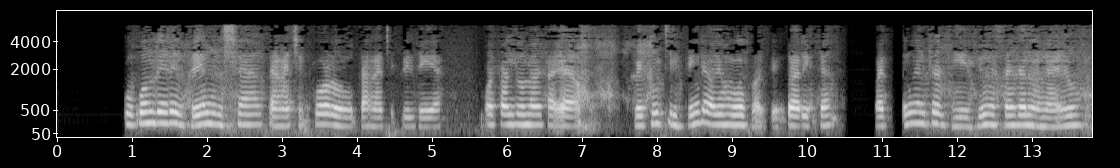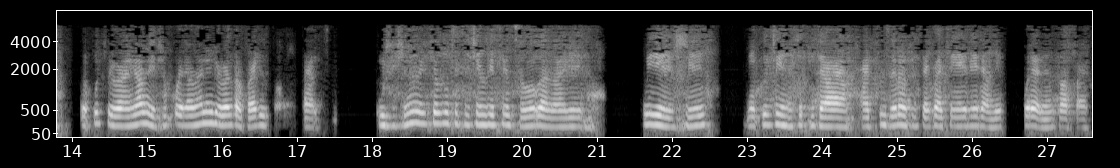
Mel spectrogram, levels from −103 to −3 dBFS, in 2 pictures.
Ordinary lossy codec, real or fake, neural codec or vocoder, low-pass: MP3, 24 kbps; fake; codec, 16 kHz, 1 kbps, FunCodec, trained on Chinese and English, 50 frames a second; 7.2 kHz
